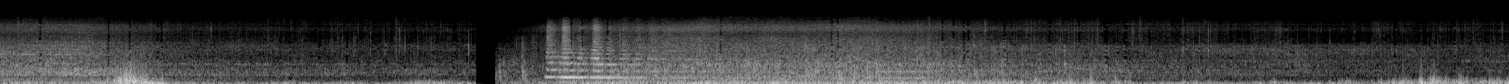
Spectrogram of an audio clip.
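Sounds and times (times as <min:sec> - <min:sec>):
train rumbling past with wheel noise: 0:00.0 - 0:15.0
train horn: 0:05.4 - 0:07.7, 0:08.3 - 0:09.8.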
